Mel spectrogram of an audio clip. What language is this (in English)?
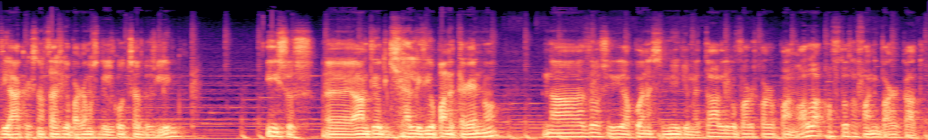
Greek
